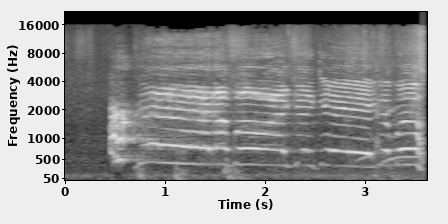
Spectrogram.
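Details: Jake, an 8 1/2 month old Labrador at the Penn Vet Working Dog Center, training to find a missing person hidden in a bark barrel in the woods; a long, high, wavering whine with rich harmonics, briefly broken, then resuming.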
